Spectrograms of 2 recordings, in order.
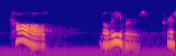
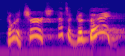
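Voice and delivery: higher, louder, bright approval; pleased, higher and louder; approving; 7 semitones higher, 8 dB louder than usual. Retold or imitated. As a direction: cheer them on for going to church. Imitating an approving person.

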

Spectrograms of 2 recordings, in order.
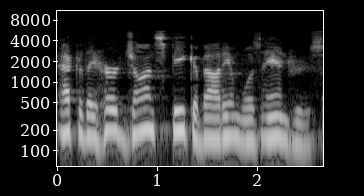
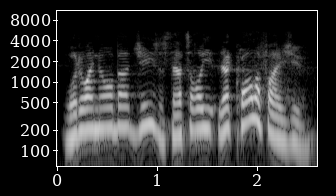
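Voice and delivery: ordinary delivery

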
